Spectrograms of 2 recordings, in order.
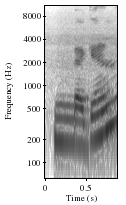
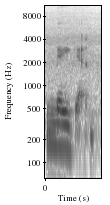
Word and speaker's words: Megan: Just like my name, Megan, is how people say it, but that's not how I want to pronounce it Megan, but it's spelled M-E-G-A-N.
